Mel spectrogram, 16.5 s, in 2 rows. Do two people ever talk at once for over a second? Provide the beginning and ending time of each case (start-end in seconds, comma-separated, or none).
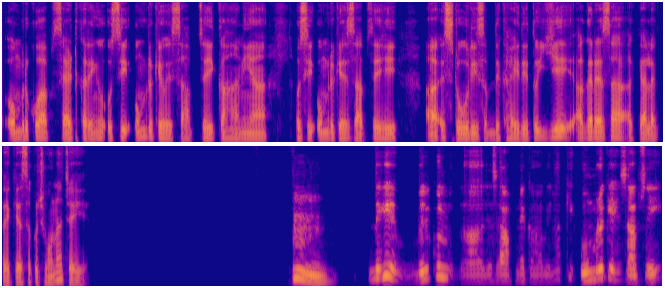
none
